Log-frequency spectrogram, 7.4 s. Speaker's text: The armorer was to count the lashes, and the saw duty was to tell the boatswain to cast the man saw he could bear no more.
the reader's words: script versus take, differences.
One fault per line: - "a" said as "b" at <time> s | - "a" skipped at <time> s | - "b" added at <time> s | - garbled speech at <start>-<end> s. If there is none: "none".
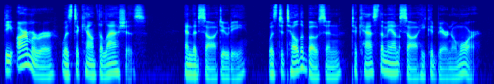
none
